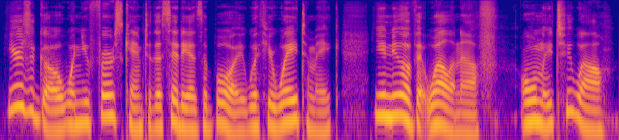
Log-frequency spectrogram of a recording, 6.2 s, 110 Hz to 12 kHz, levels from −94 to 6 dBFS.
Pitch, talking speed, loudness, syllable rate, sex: 190 Hz, 250 wpm, -17 LUFS, 5.5 syllables/s, female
